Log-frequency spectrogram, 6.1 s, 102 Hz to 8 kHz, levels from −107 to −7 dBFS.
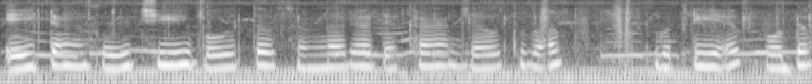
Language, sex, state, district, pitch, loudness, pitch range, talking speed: Odia, female, Odisha, Malkangiri, 250 Hz, -18 LUFS, 235-260 Hz, 80 wpm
